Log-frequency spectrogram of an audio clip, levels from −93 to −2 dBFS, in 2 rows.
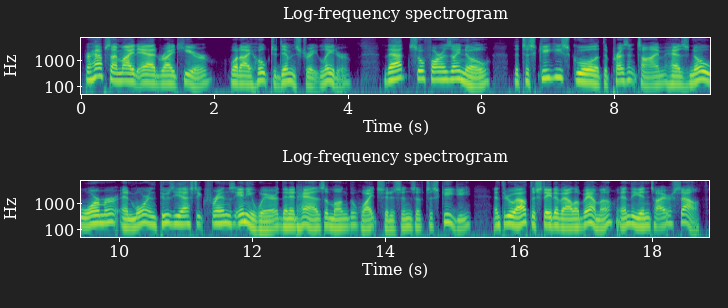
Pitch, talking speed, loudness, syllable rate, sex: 155 Hz, 165 wpm, -19 LUFS, 4.7 syllables/s, male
